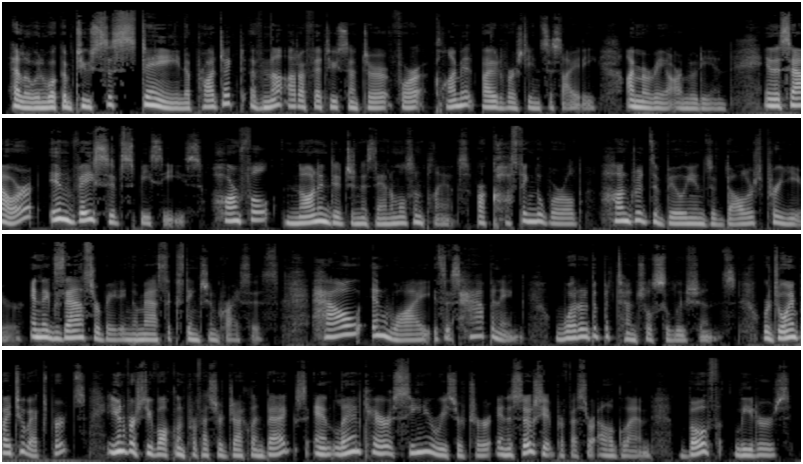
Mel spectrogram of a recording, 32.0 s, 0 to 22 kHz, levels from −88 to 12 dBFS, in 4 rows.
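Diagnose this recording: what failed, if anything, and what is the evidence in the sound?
Listening closely to this speech recording, nothing stood out that would point to a failure at any stage of the chain.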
